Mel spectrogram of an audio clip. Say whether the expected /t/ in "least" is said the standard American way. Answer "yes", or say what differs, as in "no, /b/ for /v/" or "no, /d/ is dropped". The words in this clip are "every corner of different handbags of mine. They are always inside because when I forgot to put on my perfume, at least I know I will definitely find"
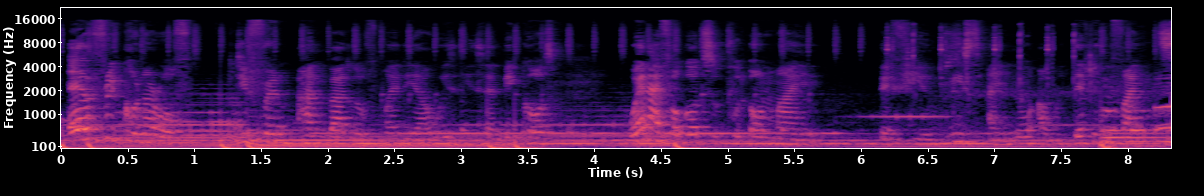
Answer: no, /t/ is dropped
